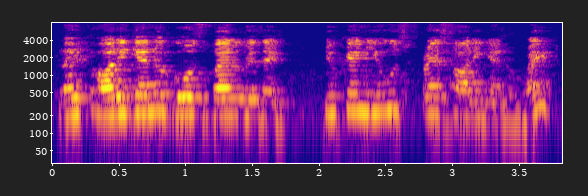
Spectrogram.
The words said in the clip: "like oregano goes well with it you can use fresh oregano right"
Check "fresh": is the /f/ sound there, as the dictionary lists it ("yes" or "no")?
no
